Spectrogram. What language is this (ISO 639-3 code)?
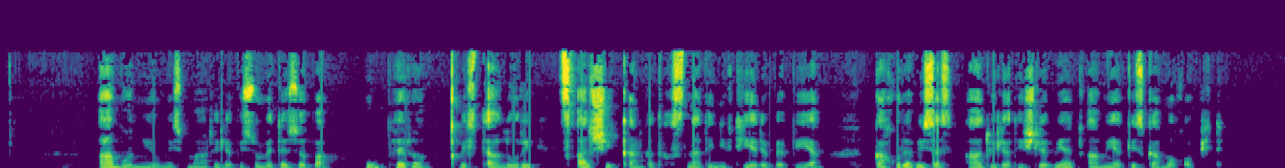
kat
